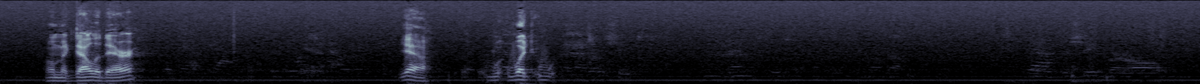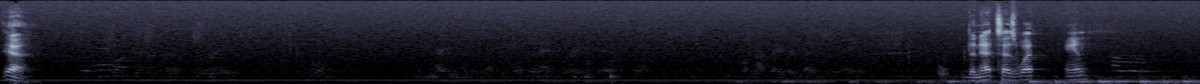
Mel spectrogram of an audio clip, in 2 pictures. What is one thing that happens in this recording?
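A middle-aged man speaks into a microphone in short bursts, with long pauses.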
